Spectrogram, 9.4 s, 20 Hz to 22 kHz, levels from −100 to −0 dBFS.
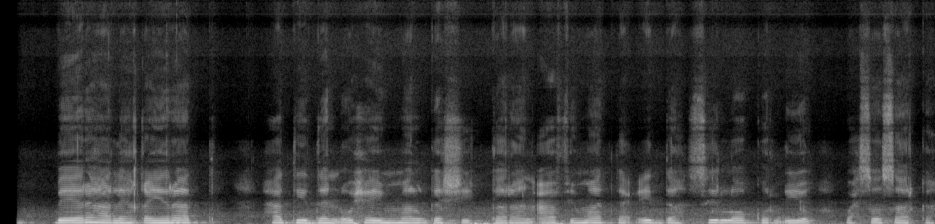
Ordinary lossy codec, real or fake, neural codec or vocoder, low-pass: none; real; none; none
